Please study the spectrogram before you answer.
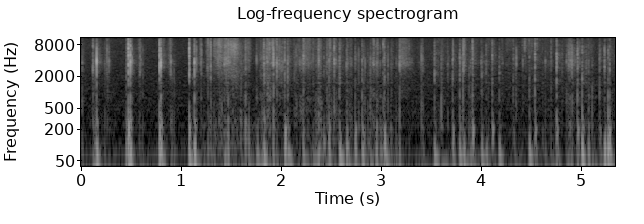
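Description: A hollow, inflated brown leather American football is held in both hands and tapped and scratched with fingertips and nails. Quick, dull, low thumps sound at an uneven pace, with a dry, bright scratching and crinkling rasp filling the gaps between them.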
